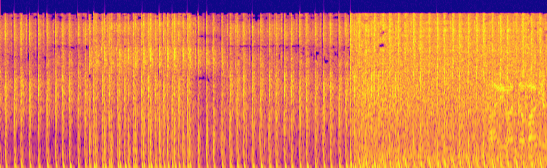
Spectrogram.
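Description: Rapid automatic gunfire from an online shooting game rattles in fast, evenly spaced bursts, then gives way to a denser, continuous barrage of shots. The fire is loud and close, and faint voices sit underneath.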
